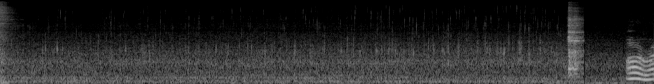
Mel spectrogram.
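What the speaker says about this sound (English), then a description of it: "I'm boiling here some cashews, some carrot, and some bell peppers" Continuous low bubbling and hiss of a pot of cashews, carrot and bell peppers boiling on the stove, even and steady throughout, with a brief clatter near the end.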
